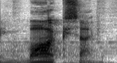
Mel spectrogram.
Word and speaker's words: bauxite: But I've been told bauxite. It's actually bauxite. I like to call it bauxite though, because it just sounds cooler. But I didn't actually know it was called bauxite, and I've been told this.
